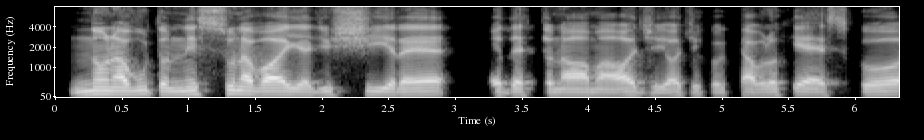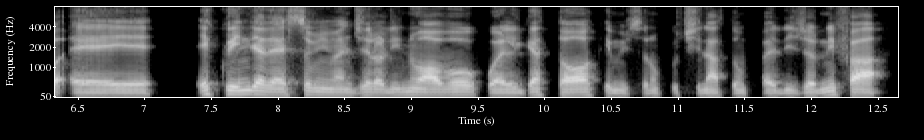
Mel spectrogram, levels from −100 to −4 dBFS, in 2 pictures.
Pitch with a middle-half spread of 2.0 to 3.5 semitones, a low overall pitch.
Yes: narrow, 2.5 semitones; low, 100 Hz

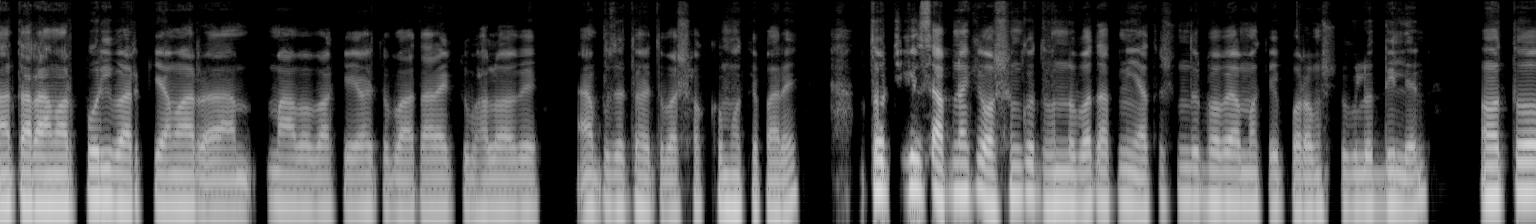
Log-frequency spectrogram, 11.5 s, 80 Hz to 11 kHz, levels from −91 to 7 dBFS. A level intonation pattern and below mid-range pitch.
Yes: narrow, 1.9 semitones; low, 115 Hz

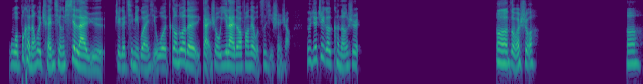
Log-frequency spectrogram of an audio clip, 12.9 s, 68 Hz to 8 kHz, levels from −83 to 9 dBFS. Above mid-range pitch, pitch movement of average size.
Yes: high, 200 Hz; average, 3.4 semitones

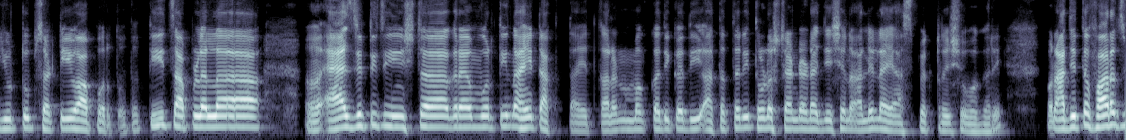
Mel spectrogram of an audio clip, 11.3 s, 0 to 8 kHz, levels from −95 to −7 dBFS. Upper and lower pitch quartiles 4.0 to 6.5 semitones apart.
Yes: average, 4.3 semitones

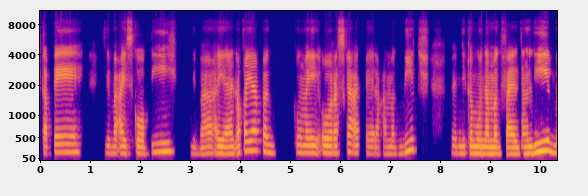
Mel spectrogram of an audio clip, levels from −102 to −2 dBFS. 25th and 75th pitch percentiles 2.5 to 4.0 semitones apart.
Yes: average, 3.3 semitones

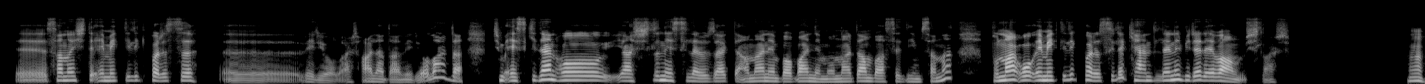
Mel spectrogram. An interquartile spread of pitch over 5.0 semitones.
Yes: wide, 5.5 semitones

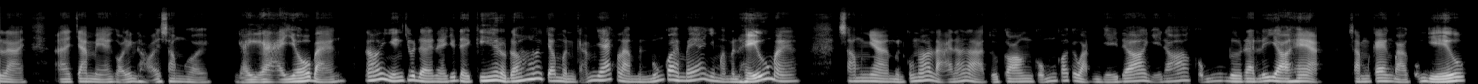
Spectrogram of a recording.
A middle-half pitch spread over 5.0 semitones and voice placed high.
No: wide, 5.4 semitones; medium, 140 Hz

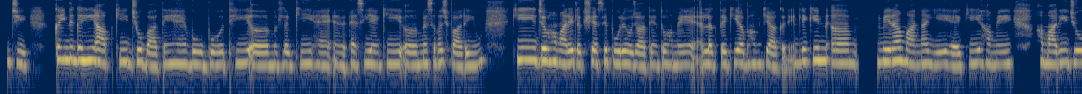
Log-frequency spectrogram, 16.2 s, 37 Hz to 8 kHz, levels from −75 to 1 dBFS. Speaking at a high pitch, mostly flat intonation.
Yes: high, 215 Hz; narrow, 2.1 semitones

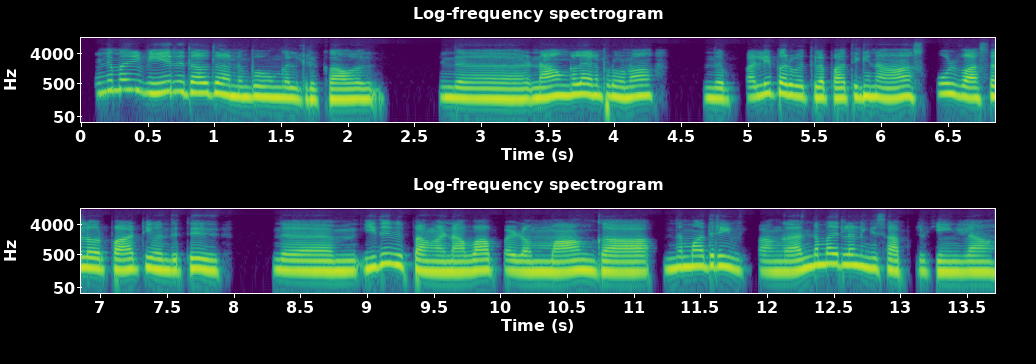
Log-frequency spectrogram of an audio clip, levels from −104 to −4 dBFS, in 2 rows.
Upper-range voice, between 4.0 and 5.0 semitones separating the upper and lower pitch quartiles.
Yes: high, 195 Hz; average, 4.7 semitones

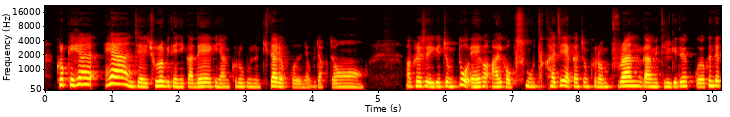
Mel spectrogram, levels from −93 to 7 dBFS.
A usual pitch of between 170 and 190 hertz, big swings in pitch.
No: medium, 185 Hz; average, 3.0 semitones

